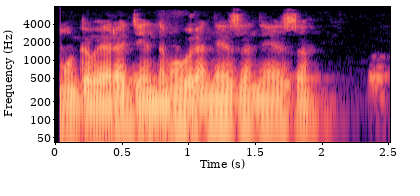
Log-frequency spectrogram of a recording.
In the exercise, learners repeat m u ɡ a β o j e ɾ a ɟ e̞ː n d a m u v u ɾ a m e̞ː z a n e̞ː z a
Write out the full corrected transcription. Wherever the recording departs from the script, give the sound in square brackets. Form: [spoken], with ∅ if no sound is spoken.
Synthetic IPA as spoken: m u ɡ a β o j [a] ɾ a ɟ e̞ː n d a m u [β] u ɾ a [n] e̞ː z a n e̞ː z a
